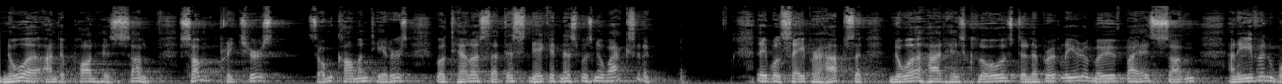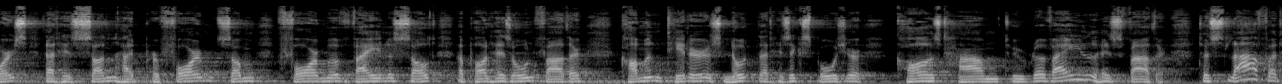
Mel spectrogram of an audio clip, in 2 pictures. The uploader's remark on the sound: Sermon preached at Templepatrick Reformed Church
